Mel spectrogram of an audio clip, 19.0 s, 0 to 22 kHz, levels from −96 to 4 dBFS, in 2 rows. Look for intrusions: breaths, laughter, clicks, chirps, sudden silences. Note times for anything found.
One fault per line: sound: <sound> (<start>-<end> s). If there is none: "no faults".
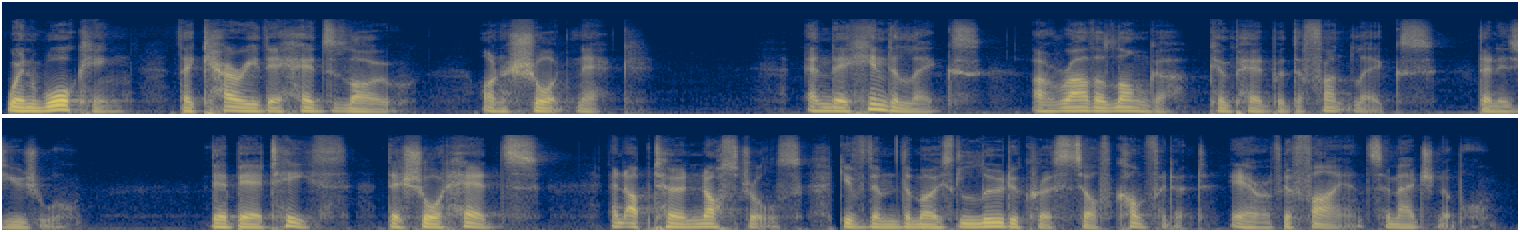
no faults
